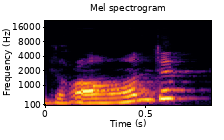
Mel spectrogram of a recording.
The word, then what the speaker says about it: grande: Notice I pronounce the D because of the E, grande.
